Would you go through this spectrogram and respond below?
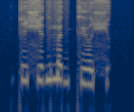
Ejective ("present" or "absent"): absent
